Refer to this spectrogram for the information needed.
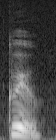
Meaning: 1. simple past of grow 2. past participle of grow 3. Alternative form of grue (“shudder with fear”)
- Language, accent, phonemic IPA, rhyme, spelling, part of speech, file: English, US, /ɡɹu/, -uː, grew, verb, En-us-grew.ogg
